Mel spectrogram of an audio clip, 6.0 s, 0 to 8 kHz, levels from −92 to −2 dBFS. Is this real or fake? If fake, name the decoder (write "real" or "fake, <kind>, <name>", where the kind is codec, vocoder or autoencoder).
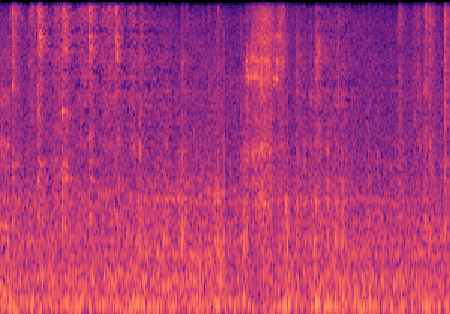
fake, autoencoder, DAC-VAE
